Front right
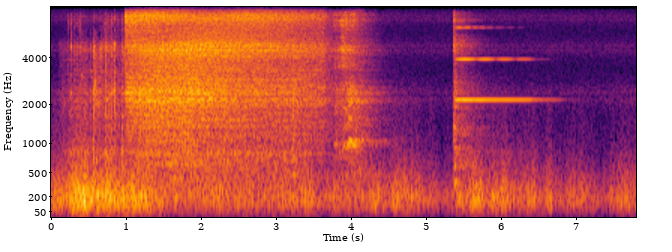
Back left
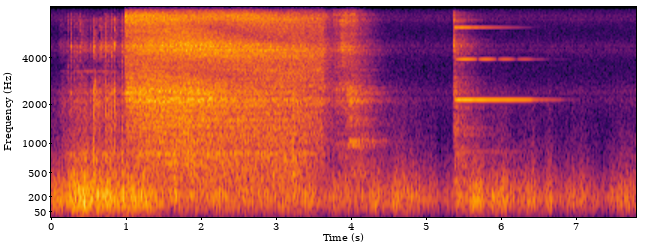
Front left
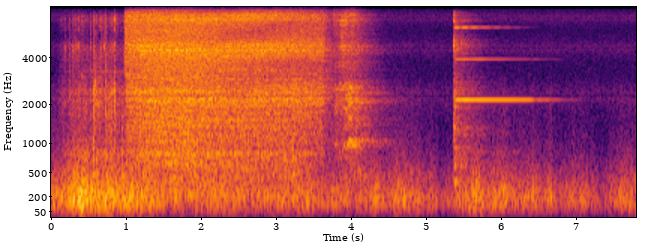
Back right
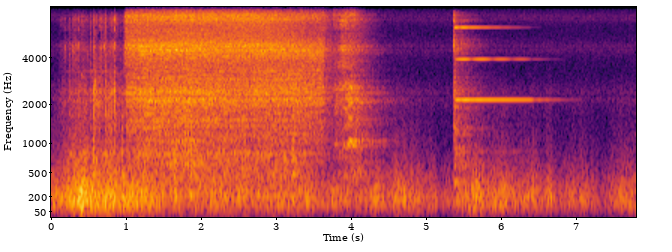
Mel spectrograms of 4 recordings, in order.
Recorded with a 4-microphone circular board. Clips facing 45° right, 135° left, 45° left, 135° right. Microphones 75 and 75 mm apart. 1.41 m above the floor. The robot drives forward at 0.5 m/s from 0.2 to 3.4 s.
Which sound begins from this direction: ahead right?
A zipper, at 3.8 s.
